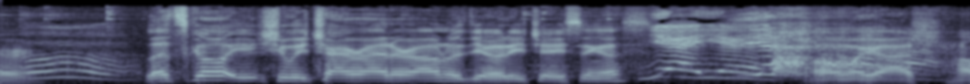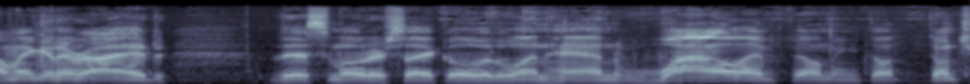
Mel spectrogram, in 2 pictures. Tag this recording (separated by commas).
Speech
